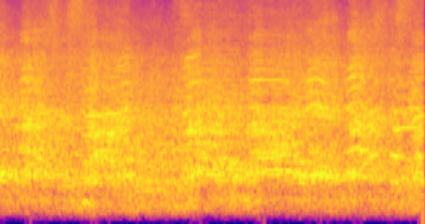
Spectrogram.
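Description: A large crowd shouting and cheering, many voices at once, loud and continuous.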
